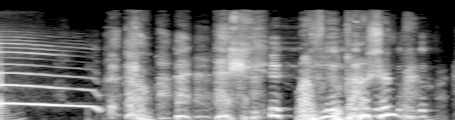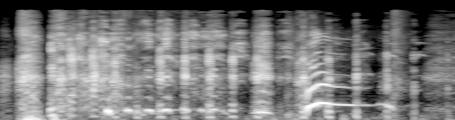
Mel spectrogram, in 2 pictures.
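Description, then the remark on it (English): A dog lets out a drawn-out, falling howl, then a stretch of yowling vocal sounds mixed with talk, ending with another short whining howl, fairly loud. “Very evolved, these score wolves, aren't they? They're not like the ones you get in the woods. Sure, they talk.”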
